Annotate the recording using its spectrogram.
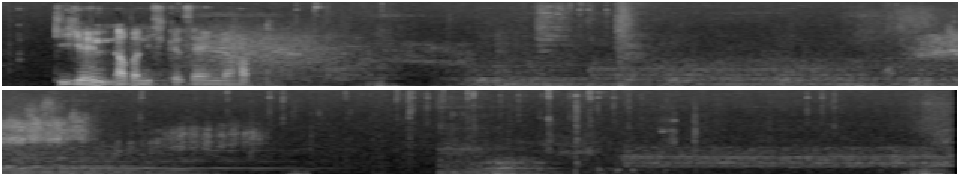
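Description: Magic spells whoosh and crackle with a low hum.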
